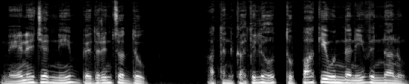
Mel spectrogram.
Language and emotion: Telugu, fearful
